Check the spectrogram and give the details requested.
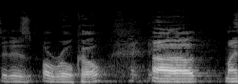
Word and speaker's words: Oroco: we all pronounced it is oroco my name is uh I am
